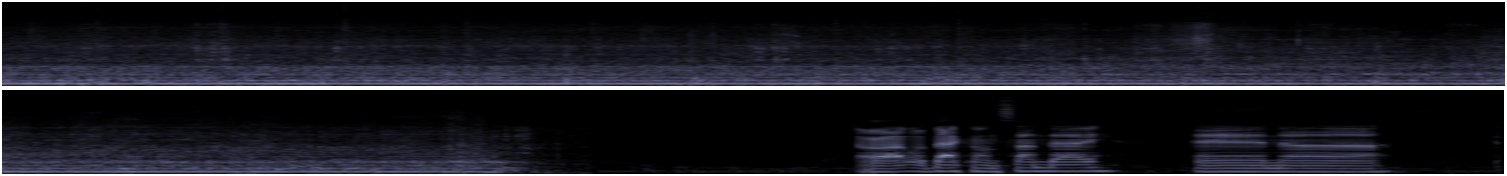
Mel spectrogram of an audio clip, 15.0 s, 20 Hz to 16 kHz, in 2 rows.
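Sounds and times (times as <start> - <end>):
conveyor belt motor hum: 0.0 - 10.5.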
